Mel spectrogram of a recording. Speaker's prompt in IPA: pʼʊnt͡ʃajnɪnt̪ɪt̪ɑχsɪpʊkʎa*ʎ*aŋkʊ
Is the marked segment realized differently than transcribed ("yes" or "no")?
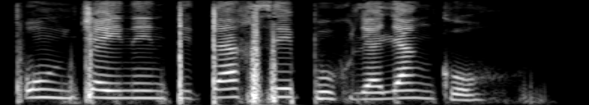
no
